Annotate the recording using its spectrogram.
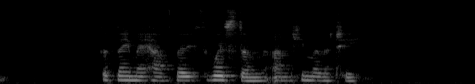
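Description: A middle-aged woman speaks calmly and softly, close to the microphone, then falls silent.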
